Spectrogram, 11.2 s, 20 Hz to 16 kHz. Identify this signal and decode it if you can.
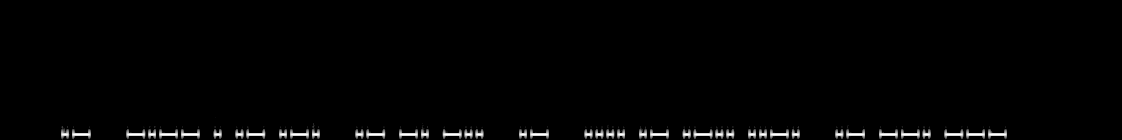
Morse code, heard as a keyed tone, about 22 wpm, 700 Hz. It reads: A YEAR AND A HALF AGO
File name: practice / 22wpm / Sets of 6 Words - 22wpm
